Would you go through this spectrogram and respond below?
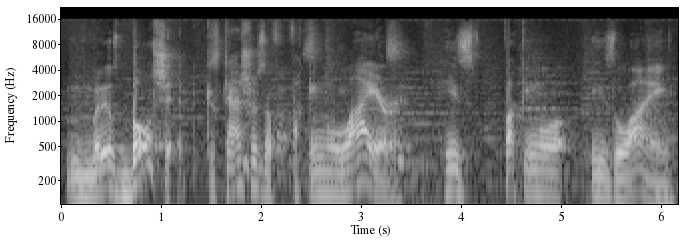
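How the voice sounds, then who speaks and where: A man's voice: mid-range voice, animated, takes it slowly, dark tone, soft background music. A drunk man retelling history in a rambling, profane way, trailing off and restarting. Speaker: storyteller.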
